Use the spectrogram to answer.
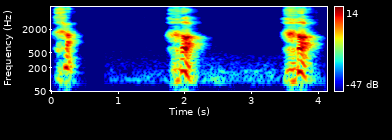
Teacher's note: This is said at the top or back of your throat like you're clearing your throat.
